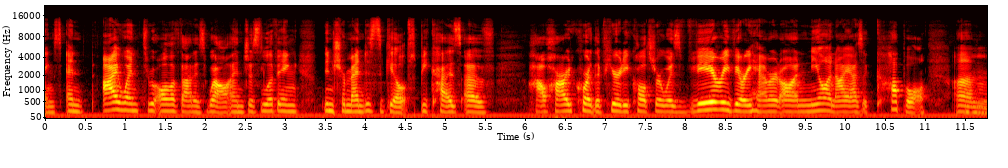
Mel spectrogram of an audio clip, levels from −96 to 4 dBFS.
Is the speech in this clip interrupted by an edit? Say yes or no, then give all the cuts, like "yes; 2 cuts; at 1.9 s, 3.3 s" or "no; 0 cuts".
no; 0 cuts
